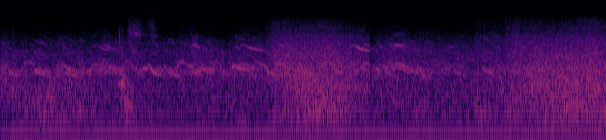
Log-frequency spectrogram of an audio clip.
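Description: Birds call.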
